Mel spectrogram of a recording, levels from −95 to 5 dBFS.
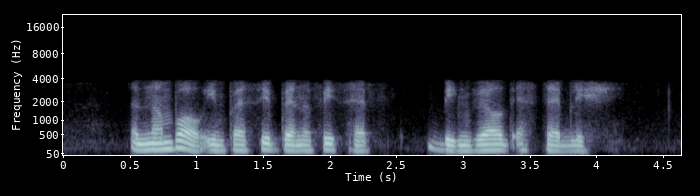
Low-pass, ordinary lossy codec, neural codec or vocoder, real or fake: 3.6 kHz; Opus, 16 kbps; codec, 24 kHz, 0.9 kbps, WavTokenizer, medium speech release version 2; fake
